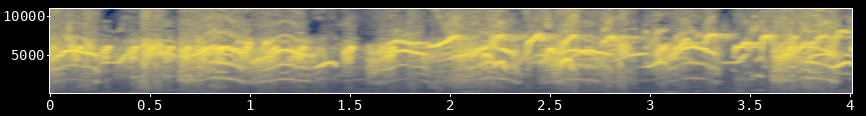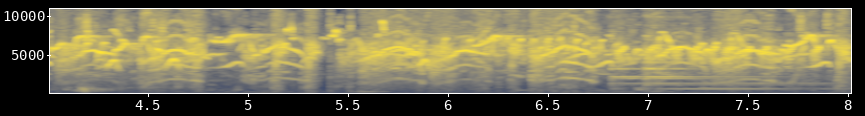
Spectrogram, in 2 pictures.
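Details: Sunbird chorus used to lure birds for trapping: busy, shrill, wavering chirps repeated in fast succession, densely layered, with a steady faint tone near the end.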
